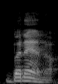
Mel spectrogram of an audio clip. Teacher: it's like an upside down e that is the schwa so in the word banana three syllables the schwa is in the first and the second syllable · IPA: / bəˈnæn ə /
